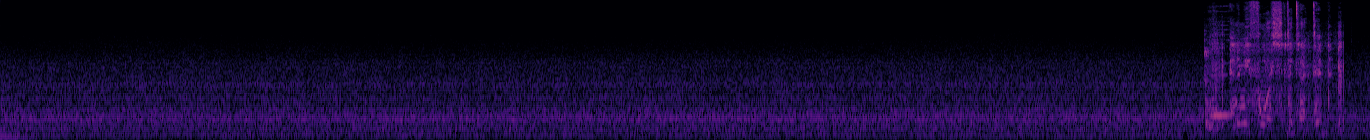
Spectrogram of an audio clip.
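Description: A ship's engine hums steadily as waves wash along the hull.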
